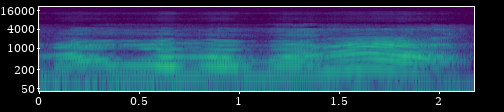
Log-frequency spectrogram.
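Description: One person's voice holding a single long, drawn-out tone, nearly level in pitch, that rises and then falls off near the end.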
